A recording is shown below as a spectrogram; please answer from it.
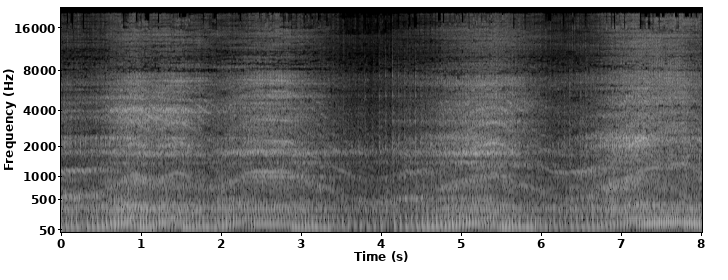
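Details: Bajaj Pulsar 150 single-cylinder bike blipped up and down in smooth, even swells with no knocks or rattles; sounds healthy and running clean, normal revving.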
